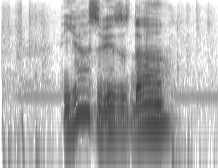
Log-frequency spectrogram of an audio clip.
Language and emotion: Russian, sad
